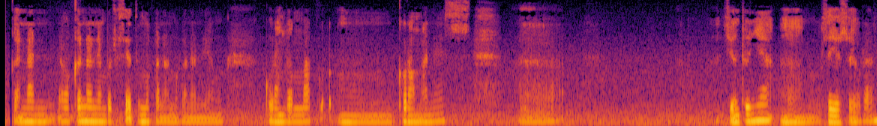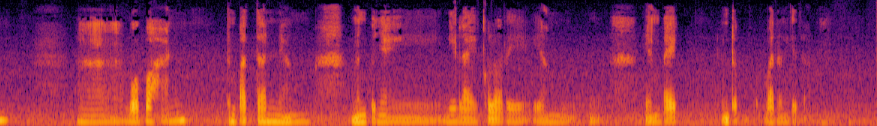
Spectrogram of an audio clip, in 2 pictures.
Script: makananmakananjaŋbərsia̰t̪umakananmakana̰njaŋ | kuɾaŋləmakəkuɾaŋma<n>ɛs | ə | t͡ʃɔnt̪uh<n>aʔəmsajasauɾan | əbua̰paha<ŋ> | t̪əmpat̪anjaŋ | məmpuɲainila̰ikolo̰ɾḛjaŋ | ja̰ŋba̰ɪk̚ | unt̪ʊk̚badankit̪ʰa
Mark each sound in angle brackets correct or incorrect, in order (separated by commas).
correct, incorrect, incorrect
